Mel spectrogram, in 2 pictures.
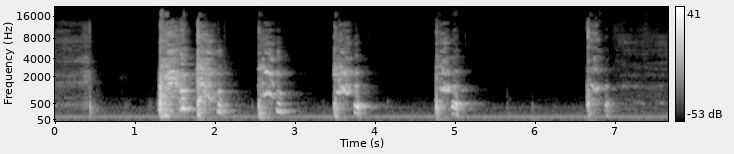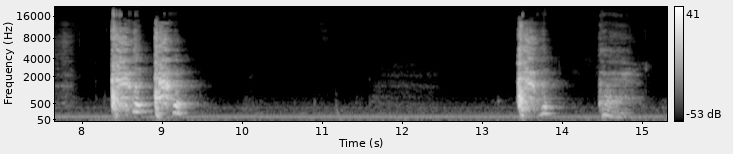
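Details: About ten intense, forceful, harsh coughs in short bursts and pairs over fifteen seconds, over a steady low hum.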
